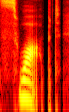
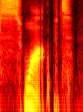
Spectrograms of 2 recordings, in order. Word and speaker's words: swapped: It is also worth looking at the pronunciation of swapped. Even though it ends in an ed, we pronounce it with a T sound at the end.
